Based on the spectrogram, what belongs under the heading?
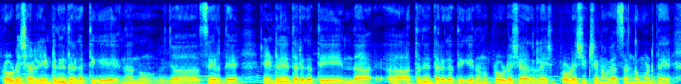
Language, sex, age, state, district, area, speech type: Kannada, male, 30-45, Karnataka, Bangalore Rural, rural, spontaneous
